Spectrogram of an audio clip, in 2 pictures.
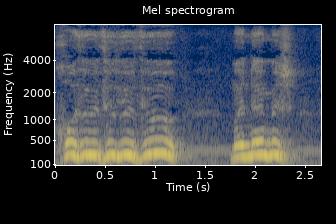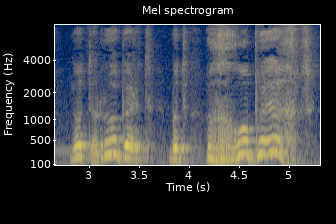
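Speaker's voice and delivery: high, loud, "How do you do?" slurred to "ho ju vu"; mocking mangled English. Comedian mocking slurred English after the plague, hammed-up accent. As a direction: mangle it like a comic foreigner. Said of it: "They say".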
